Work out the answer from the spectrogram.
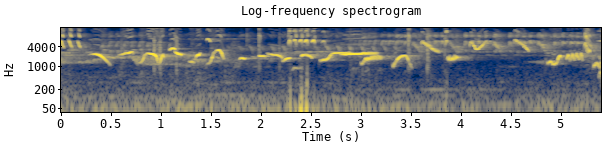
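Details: Varied whistled phrases of white-rumped shama, used as a morning lure to make caged birds sing: looping up-and-down notes in quick succession, overlaid with high ringing tones and sharp clicks.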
